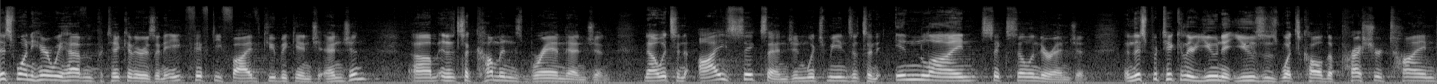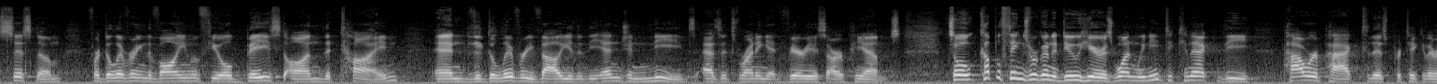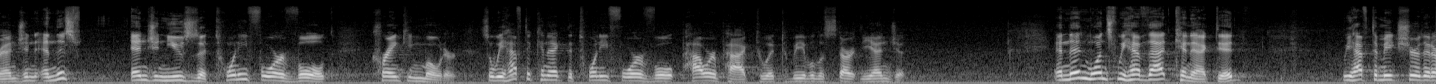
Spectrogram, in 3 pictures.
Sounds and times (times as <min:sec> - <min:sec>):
Speech: 0:00.0 - 0:37.8, 0:39.3 - 0:41.2, 0:42.2 - 0:43.1.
